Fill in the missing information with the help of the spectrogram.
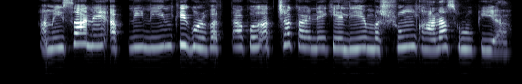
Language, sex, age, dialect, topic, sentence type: Hindi, male, 18-24, Kanauji Braj Bhasha, agriculture, statement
